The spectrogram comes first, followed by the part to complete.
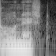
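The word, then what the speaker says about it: honest: अब क्यों लेता है क्योंकि जो नेस्ट है ना इसमें एच वर्ड साइलेंट हो जाता है और उे ऐसे लिखा जाता है ऑनेस्ट तो जो ऑनेस्ट आ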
